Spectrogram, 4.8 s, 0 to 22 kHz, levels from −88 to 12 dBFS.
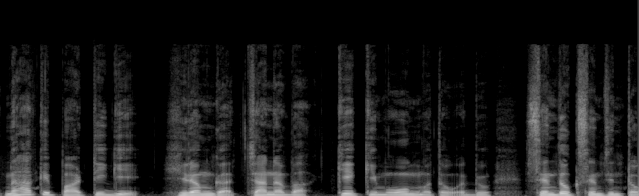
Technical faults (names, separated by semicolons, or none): none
